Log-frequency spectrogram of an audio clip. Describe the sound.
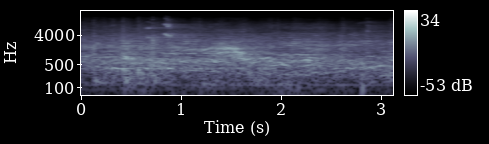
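A basketball bounces on the court during a women's game, a few dull thuds half-buried in steady crowd noise and voices.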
